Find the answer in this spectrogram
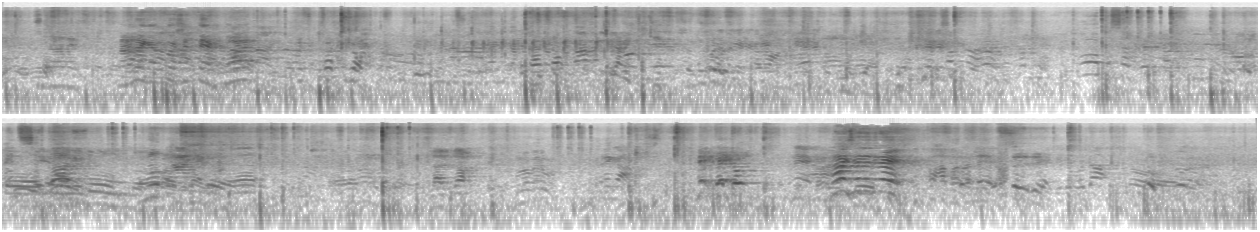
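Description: Players' voices calling out on a five-a-side pitch, mixed with the occasional dull thud of a football being kicked.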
